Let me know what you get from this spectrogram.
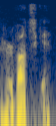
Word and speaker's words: Hrvatska: You know, Nikola Tesla was born in an area that today we call Croatia, Hrvatska. That's how they say it, Hrvatska.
